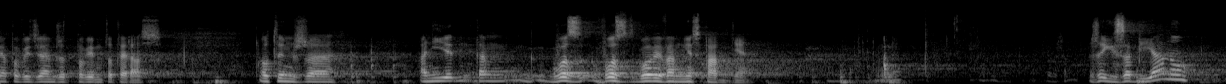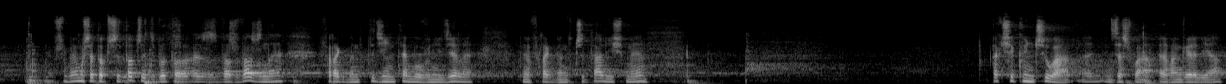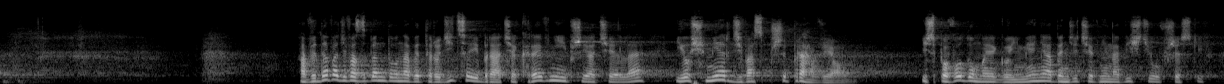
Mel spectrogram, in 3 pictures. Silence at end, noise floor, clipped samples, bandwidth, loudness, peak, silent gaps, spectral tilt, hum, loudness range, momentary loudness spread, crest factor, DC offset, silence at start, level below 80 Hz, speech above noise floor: 0 s; -62 dBFS; under 0.1%; 13 kHz; -30 LUFS; -6 dBFS; none; -4 dB/octave; none; 10 LU; 21 LU; 24 dB; under 0.1%; 0 s; -62 dBFS; 32 dB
